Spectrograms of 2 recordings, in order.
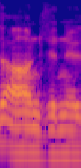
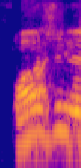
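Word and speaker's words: Ingénue: That is ingenue. That's the record that this morning Mike couldn't pronounce the name. So yeah. Mike, ingenue is difficult to pronounce. Ingenue, which French, but it's an excellent Katie Lang record.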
